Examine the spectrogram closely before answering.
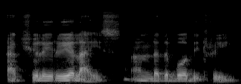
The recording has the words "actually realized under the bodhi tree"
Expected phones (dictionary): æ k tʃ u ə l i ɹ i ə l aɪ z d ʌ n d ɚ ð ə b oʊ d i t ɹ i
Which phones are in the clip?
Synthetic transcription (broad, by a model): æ k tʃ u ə l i ɹ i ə l aɪ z ʌ n d ɚ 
